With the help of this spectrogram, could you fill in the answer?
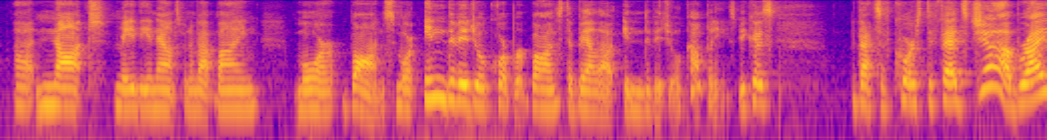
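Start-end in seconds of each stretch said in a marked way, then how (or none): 7.3-10.4 heavily sarcastic, dripping with sarcasm. Commenting on a Federal Reserve announcement with dripping sarcasm. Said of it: "the sarcasm dripping from my mouth".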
